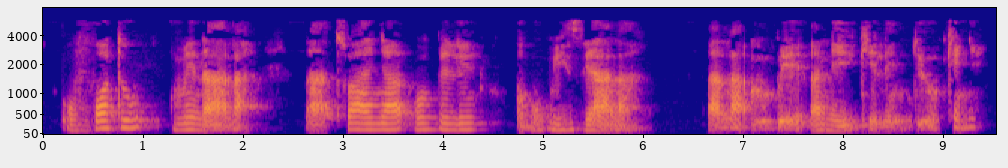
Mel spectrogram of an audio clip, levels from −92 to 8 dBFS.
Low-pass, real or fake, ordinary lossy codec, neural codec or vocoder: 7.2 kHz; fake; MP3, 24 kbps; vocoder, 22.05 kHz, 80 mel bands, HiFi-GAN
